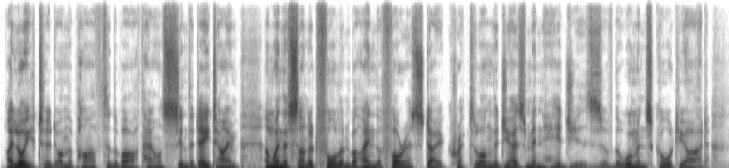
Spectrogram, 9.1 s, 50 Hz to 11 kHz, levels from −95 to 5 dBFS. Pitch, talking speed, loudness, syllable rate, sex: 90 Hz, 205 wpm, -21 LUFS, 5.4 syllables/s, male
